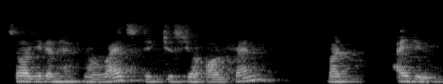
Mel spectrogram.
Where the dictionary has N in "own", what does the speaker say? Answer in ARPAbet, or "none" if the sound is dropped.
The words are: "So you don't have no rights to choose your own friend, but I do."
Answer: L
